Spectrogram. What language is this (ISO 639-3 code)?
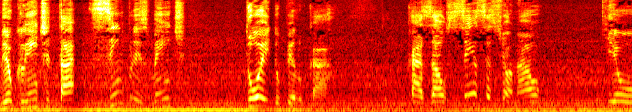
por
